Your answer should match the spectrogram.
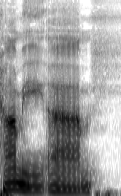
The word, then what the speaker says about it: Homme: Yeah, and I don't know if we mentioned this at all, but Josh Homme, did I say that right? – Yes, Josh Homme.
